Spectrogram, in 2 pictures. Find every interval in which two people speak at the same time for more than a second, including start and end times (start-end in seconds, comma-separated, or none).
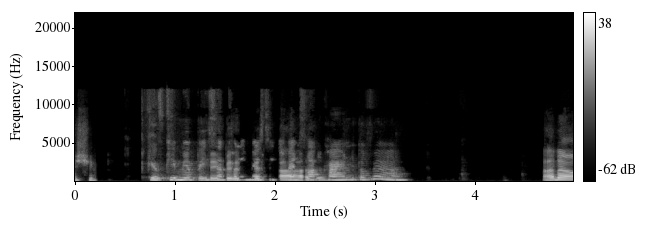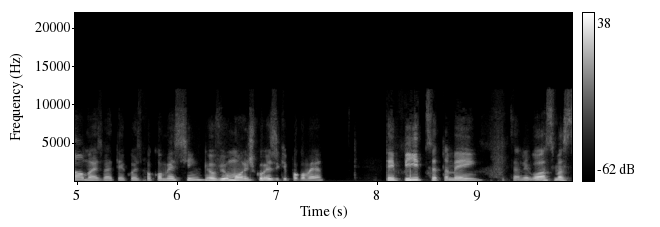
1.3-2.6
